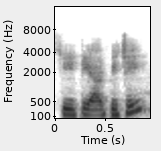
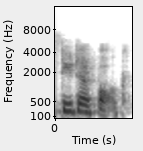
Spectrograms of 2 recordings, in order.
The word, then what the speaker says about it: TTRPG: Uh, Side note, this is the first and last time that I am pronouncing it as GTRPG for your benefit. From now on, it is Teeterpog.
